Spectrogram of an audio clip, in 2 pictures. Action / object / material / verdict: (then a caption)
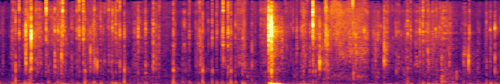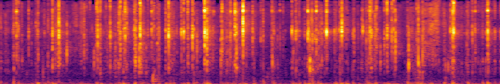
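tap / plastic computer keyboard / plastic / none. Long manicured nails tap and scratch the keys of a full-size black plastic computer keyboard with a cable, held upright close to the mics. Dense, quiet clicks and scrapes run throughout, with some crinkle-like noise and one sharper, louder tap around four seconds in.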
